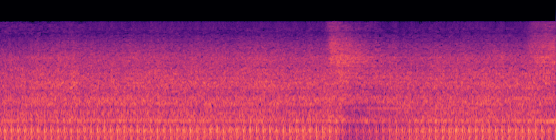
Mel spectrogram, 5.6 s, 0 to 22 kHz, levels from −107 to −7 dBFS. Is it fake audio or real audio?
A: fake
